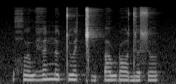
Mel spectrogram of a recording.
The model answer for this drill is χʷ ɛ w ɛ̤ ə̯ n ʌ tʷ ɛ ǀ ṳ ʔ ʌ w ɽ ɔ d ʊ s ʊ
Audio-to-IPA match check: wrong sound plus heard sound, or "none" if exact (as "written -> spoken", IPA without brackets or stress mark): none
